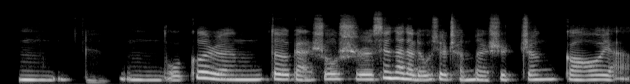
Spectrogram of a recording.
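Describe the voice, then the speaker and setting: Against a quiet background, a woman with a somewhat breathy, fairly high voice speaks at a very slow pace with fairly even intonation. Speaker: podcaster and counselor. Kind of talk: casual chat.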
